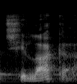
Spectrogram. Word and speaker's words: chilaca: have lined up is called the chilaka i think that's how it's pronounced c-h-i-l-a-c-a and when dried it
